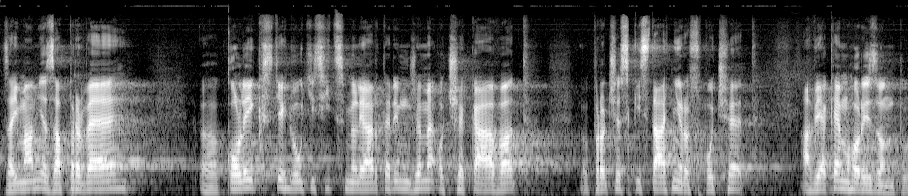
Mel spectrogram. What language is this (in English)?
Czech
